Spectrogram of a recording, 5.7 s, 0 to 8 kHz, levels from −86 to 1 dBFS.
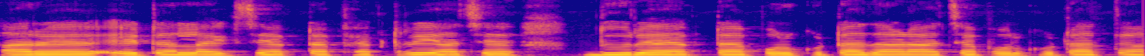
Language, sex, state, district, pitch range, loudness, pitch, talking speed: Bengali, female, West Bengal, Purulia, 230-245 Hz, -14 LUFS, 235 Hz, 135 wpm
